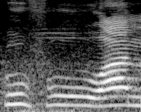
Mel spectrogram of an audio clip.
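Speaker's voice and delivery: কুফুয়ান drawn out slowly, the nasal held; clear ghunna. Shown as a demonstration. Teacher models the ghunna for the class, slowly. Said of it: "স্পষ্ট গুণনা হবে".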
